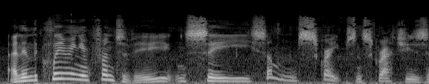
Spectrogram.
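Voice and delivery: slow, hushed scene-setting narration; game master scene setting. A narrator's reading. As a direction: paint the gloomy crypt slowly. GM describes the crypt scene.

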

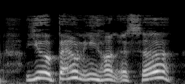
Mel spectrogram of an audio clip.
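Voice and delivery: put-on high, fast child voice; excited kid voice. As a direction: gush like an awed little boy. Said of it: "little Moses runs up to Sam".

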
